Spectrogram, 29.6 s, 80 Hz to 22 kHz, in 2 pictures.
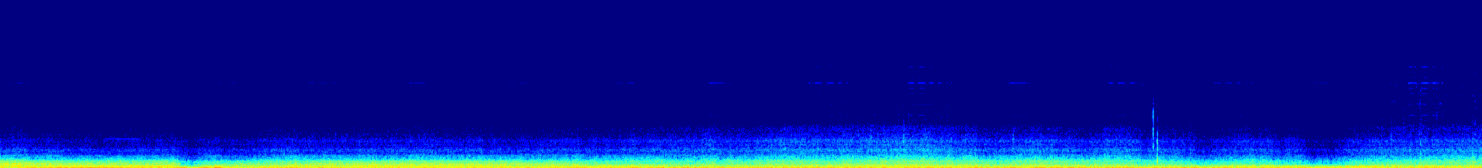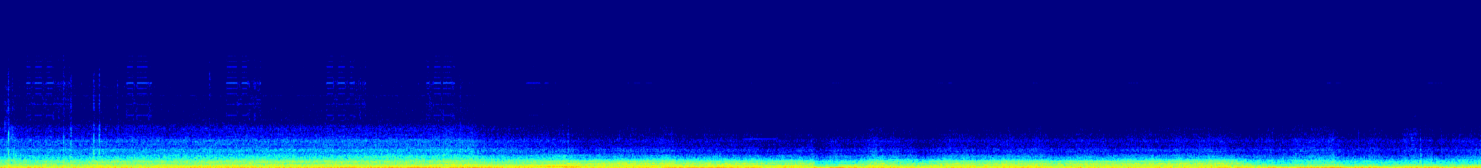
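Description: Renault Mégane RS250's 2.0-litre turbocharged four-cylinder engine driven hard on a race circuit, heard from inside the cabin over road and tyre rumble. The engine note climbs through the revs and drops sharply at the gear changes, about two seconds in and again near twenty-three seconds. In the middle it falls away and builds back up through a corner.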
